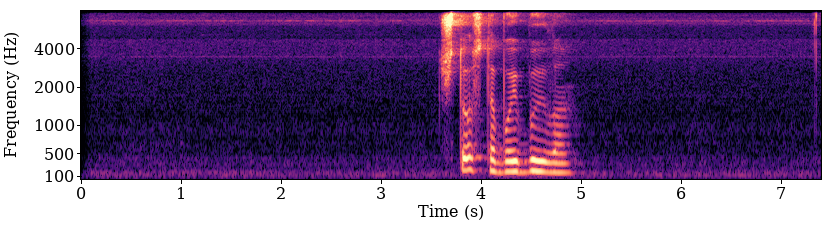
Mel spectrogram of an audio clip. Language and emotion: Russian, neutral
